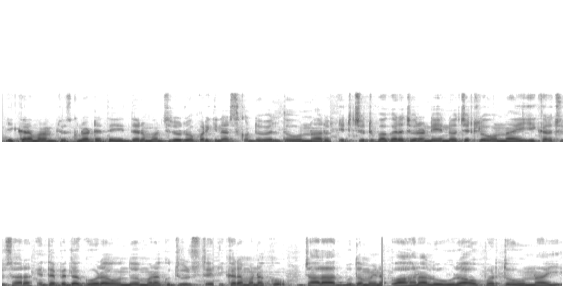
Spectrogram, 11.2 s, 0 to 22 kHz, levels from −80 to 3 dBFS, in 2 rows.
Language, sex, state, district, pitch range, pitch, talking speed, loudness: Telugu, male, Andhra Pradesh, Guntur, 120-130 Hz, 125 Hz, 155 wpm, -25 LUFS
